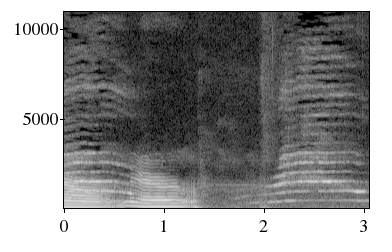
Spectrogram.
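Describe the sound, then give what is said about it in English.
A pet cat meows, apparently wanting to be let out while it is raining: two drawn-out, whiny meows with wavering pitch, separated by a short gap with a soft thump. “meow. He wants something. I think he wants out.”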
